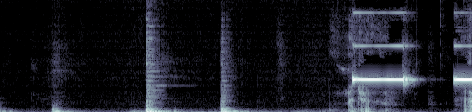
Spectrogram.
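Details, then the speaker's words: X-Sense wireless interconnected smoke detector beeping within about three seconds of smoke from burning paper and cardboard in a pot below it; two long piercing high-pitched beeps after dull thumps, and the interconnected units also go off: smoke alarm sounding normally. "so it's immediately starting to beep three seconds let's go check the other ones within seconds they all start going off detecting the smoke"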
